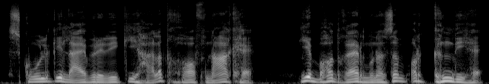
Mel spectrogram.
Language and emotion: Urdu, disgusted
